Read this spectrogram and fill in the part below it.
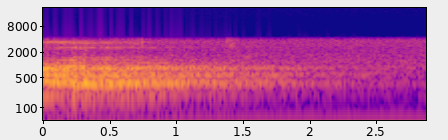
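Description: A man chants a long held note into a microphone, echoing in a large hall, then falls silent.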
